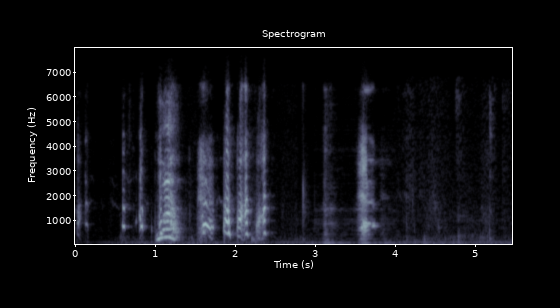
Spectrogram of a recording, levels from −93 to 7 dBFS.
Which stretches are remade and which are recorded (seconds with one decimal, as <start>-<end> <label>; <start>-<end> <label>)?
0.0-3.0 recorded; 3.0-4.0 remade; 4.0-5.5 recorded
